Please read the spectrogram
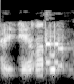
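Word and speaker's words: Hytera: Wie gesagt, das ist eben das Gerät von Motorola, geschrieben M-O-T-O-R-O-L-A. Und der andere Anbieter, hast du schon richtig gesagt, heißt Hightera.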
